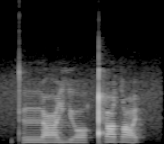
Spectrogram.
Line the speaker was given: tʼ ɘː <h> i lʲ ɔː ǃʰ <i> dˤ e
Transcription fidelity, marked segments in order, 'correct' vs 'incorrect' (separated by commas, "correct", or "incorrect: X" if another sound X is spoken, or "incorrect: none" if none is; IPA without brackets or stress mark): incorrect: ʕ, incorrect: ɨ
